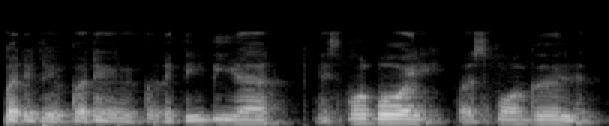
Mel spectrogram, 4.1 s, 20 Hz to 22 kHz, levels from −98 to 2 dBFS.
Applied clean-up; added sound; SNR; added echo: neural mask model DeepFilterNet 3.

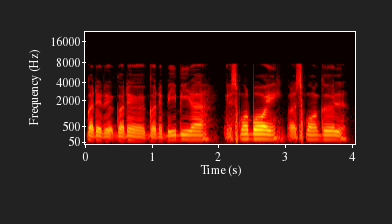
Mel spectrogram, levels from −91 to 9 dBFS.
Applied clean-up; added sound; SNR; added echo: none; none; none; none.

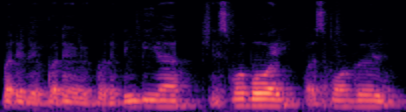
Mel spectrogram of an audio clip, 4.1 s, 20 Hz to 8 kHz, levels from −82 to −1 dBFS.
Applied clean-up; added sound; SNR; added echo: neural separator model SepFormer DNS4.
